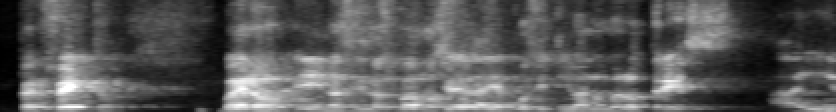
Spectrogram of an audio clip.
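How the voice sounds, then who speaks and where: A man with a fairly high pitch. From Mexico, Veracruz. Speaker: physiotherapist. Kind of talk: interview with presentation.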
